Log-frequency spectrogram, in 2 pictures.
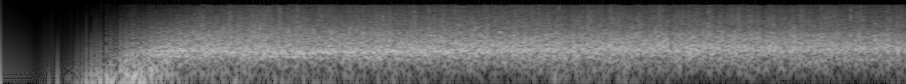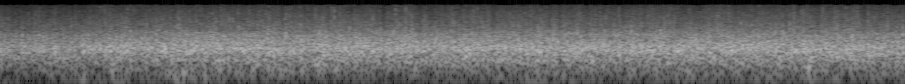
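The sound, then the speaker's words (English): A large conference audience bursts into loud, sustained, rapturous applause for David Cameron's speech, a dense steady roar of clapping that starts abruptly and keeps going at full strength for nearly half a minute, with no voices audible. “Well, that was probably the biggest rapturous round of applause that David Cameron got during the conference, nearly half a minute of it.”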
